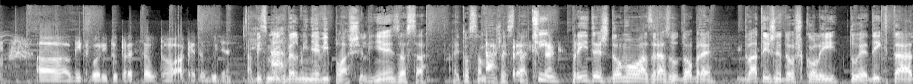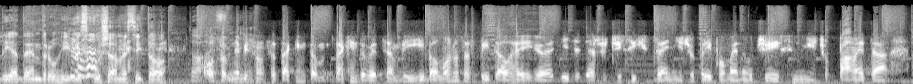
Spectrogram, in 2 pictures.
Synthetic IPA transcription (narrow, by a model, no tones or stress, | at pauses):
ʋit̪ʋɔɾit̪uːpɾɛt̪st̪aʋut̪ɔɦɔ̰ʔa̰kɛːt̪ɔbuɟɛʔa̰bizmɛiɣʋɛʎmiɲɛʋiplaʃiliɲɪɛzasa̰ | a̰jt̪ɔsamʊɔʒɛst̪act͡ʃpɾiːɟɛʒd̪ɔmɔʊazɾazud̪ɔbɾɛ | d̪ʋat̪iːʒɲɛd̪ɔʃkɔlit̪ujɛd̪ikt̪aːd̪jɛd̪ɛnd̪ɾuɦiːʋiskuːʃamɛsit̪ɔʔɔsɔbɲɛbisɔmsat̪akiːmt̪ɔt̪akiːmt̪ɔʋɛtt͡sɪamʋiɦiːbalmɔʒnɔsaspiːt̪alɦɛjɟɪɛcacaʒɛt͡ʃisixt͡sɛɲɪɛt͡ʃɔpɾipɔmɛnuːt͡ʃisiɲɪɛt͡ʃɔpamɛt̪a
